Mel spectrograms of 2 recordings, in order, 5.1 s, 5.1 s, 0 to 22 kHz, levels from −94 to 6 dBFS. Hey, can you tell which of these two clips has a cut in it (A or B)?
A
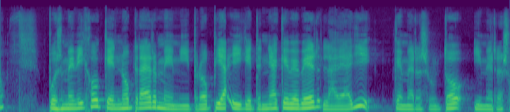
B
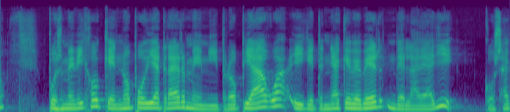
A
